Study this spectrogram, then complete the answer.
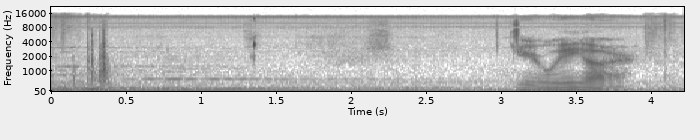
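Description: Paper rustles as a map is folded.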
